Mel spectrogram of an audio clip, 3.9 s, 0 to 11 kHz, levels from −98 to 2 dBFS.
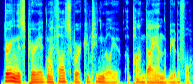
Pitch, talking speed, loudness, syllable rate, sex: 90 Hz, 170 wpm, -20 LUFS, 5.6 syllables/s, male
